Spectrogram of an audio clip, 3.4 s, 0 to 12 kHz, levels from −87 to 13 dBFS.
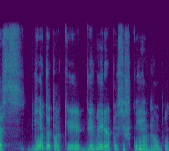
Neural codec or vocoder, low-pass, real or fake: autoencoder, 22.05 kHz, a latent of 192 numbers a frame, VITS, trained on one speaker; 9.9 kHz; fake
